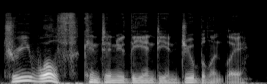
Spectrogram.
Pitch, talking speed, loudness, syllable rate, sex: 100 Hz, 135 wpm, -19 LUFS, 4.9 syllables/s, male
